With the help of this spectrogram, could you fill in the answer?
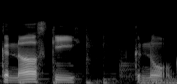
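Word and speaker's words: Gnasty Gnorc: Also, in that cutscene, I realized they actually pronounced it Ganasty Ganork.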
